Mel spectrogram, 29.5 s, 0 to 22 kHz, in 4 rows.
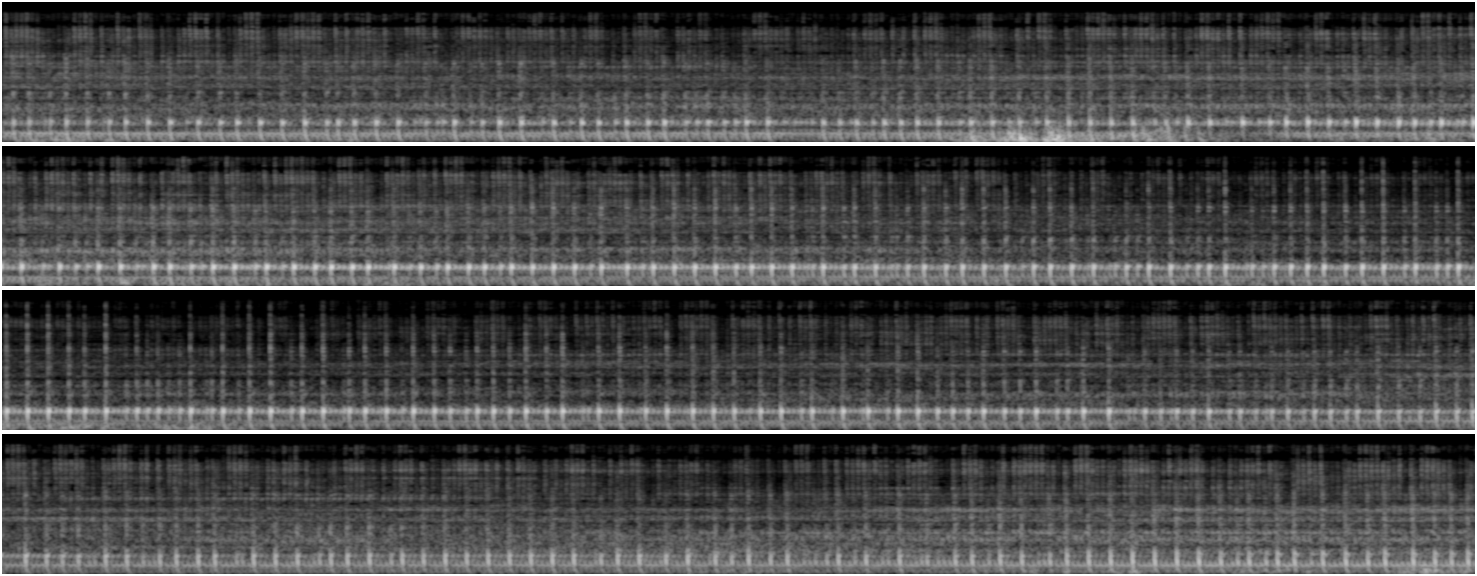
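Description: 1998 Yamaha RT100's small single-cylinder two-stroke engine idling steadily on its stand, with a fast, even exhaust beat.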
